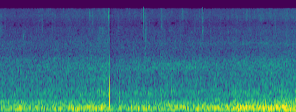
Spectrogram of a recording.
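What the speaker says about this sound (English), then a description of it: "Now the rain's slowing down." Steady rain pours throughout a thunderstorm on an April evening, a dense continuous hiss close by with one brief sharp crack partway through; no voices are heard.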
